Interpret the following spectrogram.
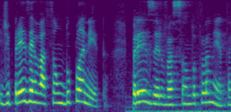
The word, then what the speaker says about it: preservação: Que ameaça os esforços mundiais de combate ao aquecimento global e de preservação do planeta. Preservação do planeta. Então, R não muito pronunciado, né? Mas baixo, menos forte.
